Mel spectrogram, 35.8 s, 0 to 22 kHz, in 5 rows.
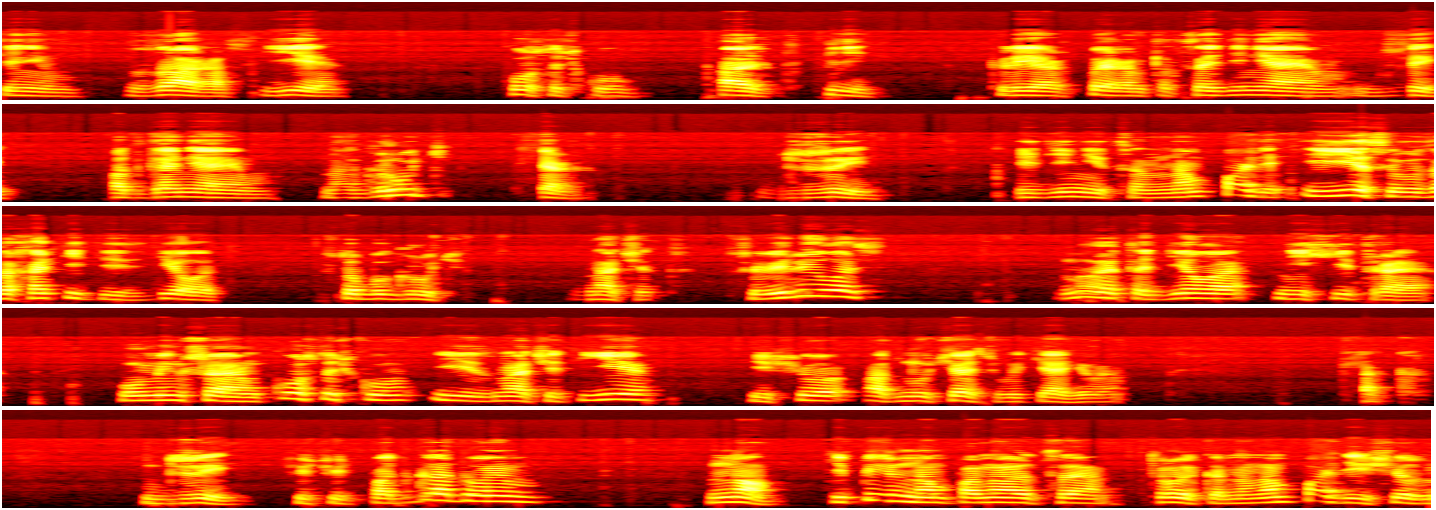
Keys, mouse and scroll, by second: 1.2 e, 1.8 click, 2.5 click, 3.9 alt+p, 6.4 g, 7.5 click, 9.2 r, 10.0 click, 10.7 g, 11.5 click, 12.0 KP_1, 13.7 click, 15.8 g, 16.4 click, 16.8-17.9 middle drag, 19.1 click, 19.7 g, 20.3 click, 21.1 click, 21.5 g, 23.2 click, 24.7 e, 26.0 click, 26.3-27.9 middle drag, 29.3 g, 30.2 click, 30.5 g, 31.9-32.9 middle drag, 33.9 middle click, 34.3 KP_3.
